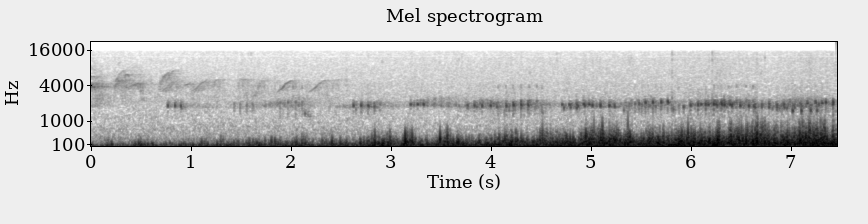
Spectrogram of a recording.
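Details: Chorus of frogs echoing across a wildflower garden, recorded April 11, 2013: rapid pulsed trills repeat in overlapping bursts, a few higher chirps early on, and a loud low rumbling noise building beneath.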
